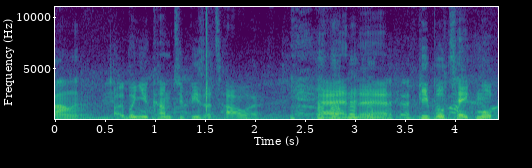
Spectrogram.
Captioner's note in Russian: смеётся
